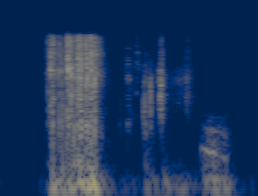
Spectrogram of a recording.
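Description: Shuffling of a Lenormand oracle card deck: a dense, papery riffle lasting about half a second, then a few softer rustling shuffles of the cards.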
